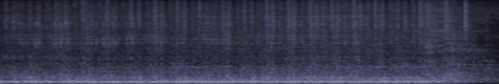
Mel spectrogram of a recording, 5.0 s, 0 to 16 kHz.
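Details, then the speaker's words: 1JZ VVTi swapped into a 240SX: lumpy idle with uneven exhaust stumble from one dead cylinder; misfire traced to an injector plug that wasn't seating right. "looks like we had an injector plug that wasn't seating right"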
